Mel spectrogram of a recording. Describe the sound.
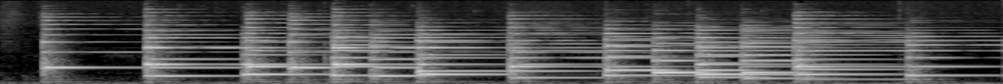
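Piano plays a Brahms melody in two-voice canon, the tenor line mostly in the left hand. Many clear struck notes ring and overlap as the two interweaving lines move stepwise in a steady rhythm.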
